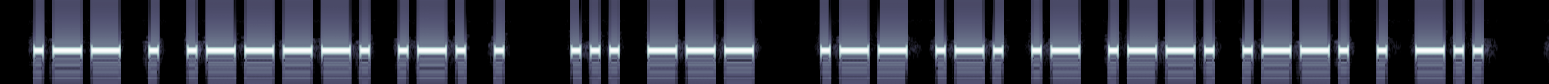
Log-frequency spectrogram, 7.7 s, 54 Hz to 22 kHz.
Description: Morse code, heard as a keyed tone, about 25 wpm, 600 Hz. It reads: WE'RE SO WRAPPED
